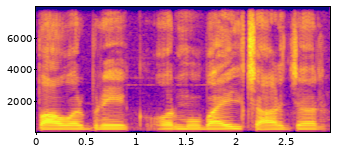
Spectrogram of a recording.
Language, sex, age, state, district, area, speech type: Urdu, male, 30-45, Delhi, New Delhi, urban, spontaneous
